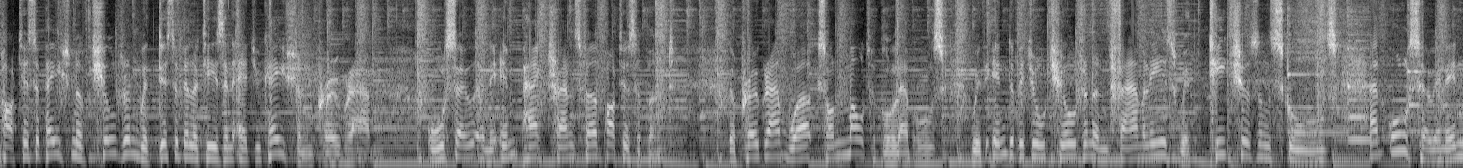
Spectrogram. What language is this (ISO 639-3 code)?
eng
